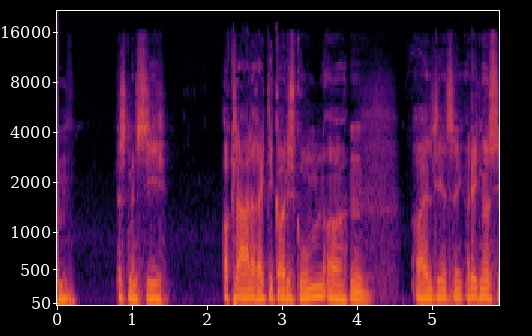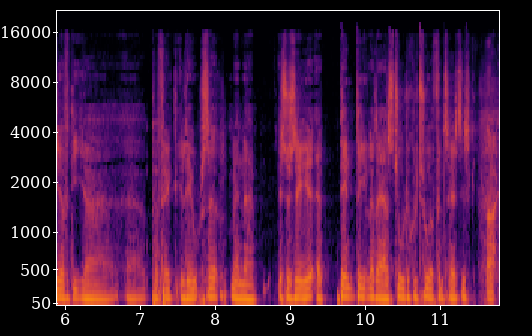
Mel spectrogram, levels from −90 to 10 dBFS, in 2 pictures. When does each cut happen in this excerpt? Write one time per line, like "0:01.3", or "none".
none

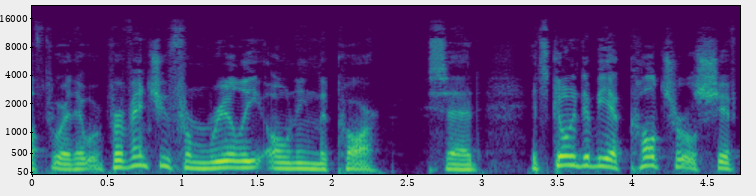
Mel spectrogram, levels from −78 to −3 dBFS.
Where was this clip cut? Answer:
0:02.6

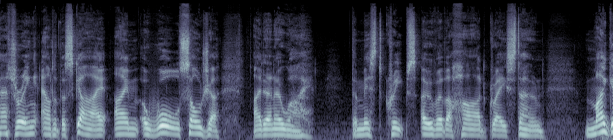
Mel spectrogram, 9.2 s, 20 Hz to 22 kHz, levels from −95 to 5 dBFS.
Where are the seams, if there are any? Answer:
none

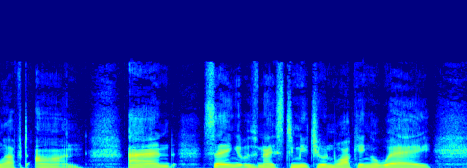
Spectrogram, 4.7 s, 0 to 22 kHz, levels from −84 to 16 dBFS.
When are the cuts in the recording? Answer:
0:01.2
0:02.6

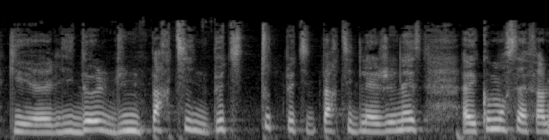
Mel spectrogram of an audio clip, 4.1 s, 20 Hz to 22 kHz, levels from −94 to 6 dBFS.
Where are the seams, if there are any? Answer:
none

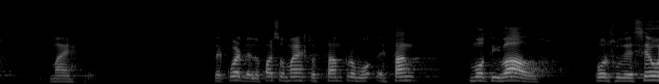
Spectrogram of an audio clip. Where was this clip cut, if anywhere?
none

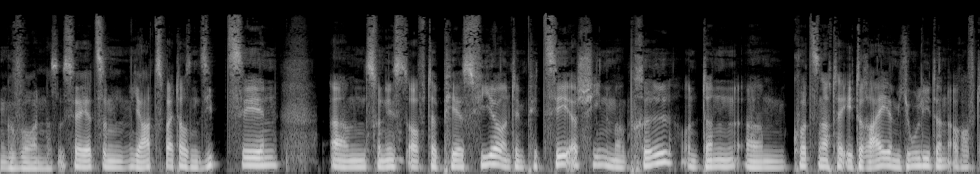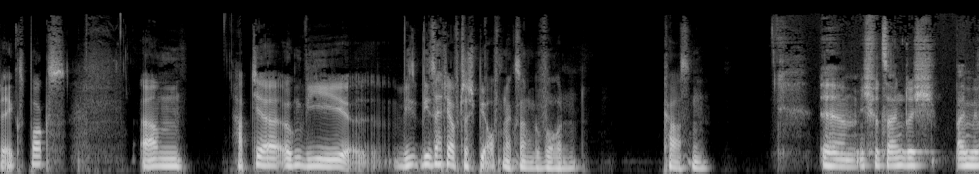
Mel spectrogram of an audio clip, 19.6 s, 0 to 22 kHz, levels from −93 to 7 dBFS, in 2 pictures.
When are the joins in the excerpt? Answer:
none

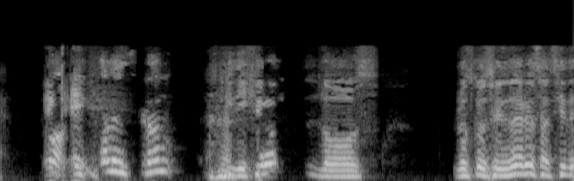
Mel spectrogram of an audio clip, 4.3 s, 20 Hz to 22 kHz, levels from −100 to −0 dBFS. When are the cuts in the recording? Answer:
none

